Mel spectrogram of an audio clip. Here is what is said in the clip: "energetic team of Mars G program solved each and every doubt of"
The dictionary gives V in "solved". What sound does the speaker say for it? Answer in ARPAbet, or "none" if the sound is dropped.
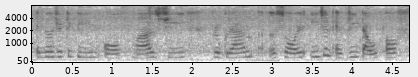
none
